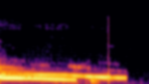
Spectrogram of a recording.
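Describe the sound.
A wolf howls in one sustained, steady call lasting nearly two seconds. The tone is clear and slightly falling in pitch, and it cuts off abruptly into silence.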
